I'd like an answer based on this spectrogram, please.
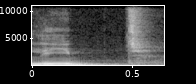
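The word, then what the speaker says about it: live: ওয়ার্ডটা মনে রাখবো কেন কারণ এই ওয়ার্ডটার উচ্চারণ দুই রকম হয় কখনো লাইভ হয় কখনো লিভ হয় অর্থাৎ বসবাসের ক্ষেত্রে লিভ হয় এবং কোন জিনিস যখন ডাইরেক্ট চলে টিভিতে যখন দেখেছো লাইভ খেলা হয় তখন কোনাতে এল আই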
